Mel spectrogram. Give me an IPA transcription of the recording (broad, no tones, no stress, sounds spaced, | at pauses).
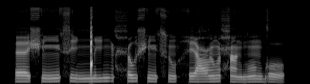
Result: ɛ ʃ ĩ s i ŋ͡ǃ i ŋ ħ u ʃ ĩ s ũ h e ʕ ũ ħ ã ɡ õ ɡ o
